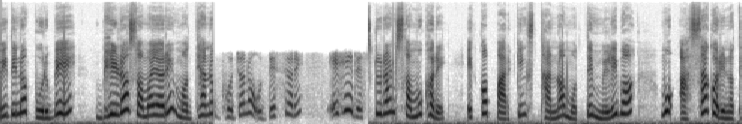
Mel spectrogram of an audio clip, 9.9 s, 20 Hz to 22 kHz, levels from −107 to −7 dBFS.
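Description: At 0.83 s, between "ଦିନ ପୂର୍ବେ" and "ଭିଡ଼ ସମୟରେ", a loud pop cuts through the speech, peaking roughly 15 dB above it, while the speech continues underneath. Its likely cause is a voltage spike from a plug, switch or static discharge, which the following circuits shaped into a brief pulse. On a waveform it is a lone vertical spike. On a spectrogram it is a thin bright column spanning every frequency.

From 2.83 s to 4.90 s, just after "ଦିନ ପୂର୍ବେ ଭିଡ଼ ସମୟରେ", the input switched to a poorer device, likely a call-quality headset or secondary microphone. The sound turns dull and boxy, and nothing remains above 3.8 kHz. The spectrogram shows a hard ceiling there and a faint new noise floor about 40 dB down. The waveform shows a 20 ms gap at the switch and a level drop of around 5 dB.

Further loud pops follow, likely from the same kind of electrical glitch. At 5.21 s there is a single pop about 10 dB above the speech. 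Between 7.49 and 7.57 s there is a quick double pop, peaking around 15 dB above it, which shows as paired spikes and twin broadband stripes.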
